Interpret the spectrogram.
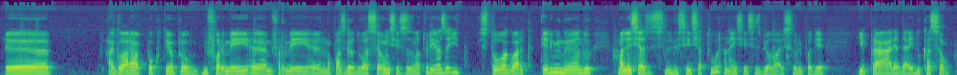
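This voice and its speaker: A man with a southern Brazilian gaúcho accent, talking casually about himself in a halting way, often adding tag questions. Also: on the high side, flat delivery, dark tone. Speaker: musician and handmade instrument builder. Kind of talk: casual interview monologue.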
